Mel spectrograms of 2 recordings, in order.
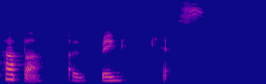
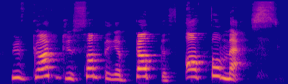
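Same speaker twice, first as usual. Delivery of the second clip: much higher and louder, fed-up shout; group outcry; 10 semitones higher, 13 dB louder than usual. Acted. The family at the meeting all shout about the mess. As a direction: cry it out together in exasperation.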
